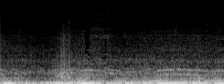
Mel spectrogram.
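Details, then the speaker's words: VW Corrado on first startup in years (build begun 2014), no tach, owner hoping the thermostat works: cold engine hunts and stumbles, needing throttle blips to stay running, and won't settle; it won't idle or drive but starts. Rough idle, stalls cold, cause unknown. "sounds like not so great. God damn. Does not want to idle or drive. Starts though."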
